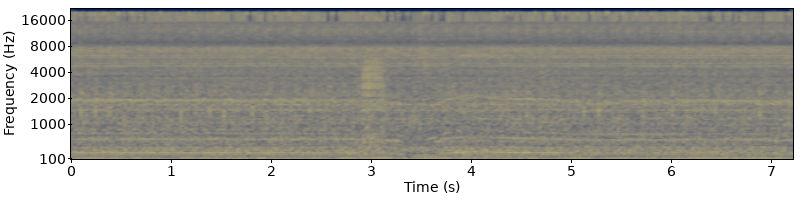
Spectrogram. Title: Bmw e39 m52b28tu, rough idle, leak and misfiring. Any ideas whats the issue?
